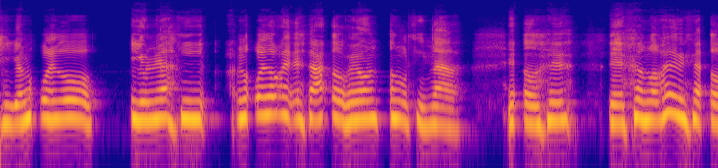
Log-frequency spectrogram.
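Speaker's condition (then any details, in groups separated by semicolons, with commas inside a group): Moebius syndrome, congenital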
